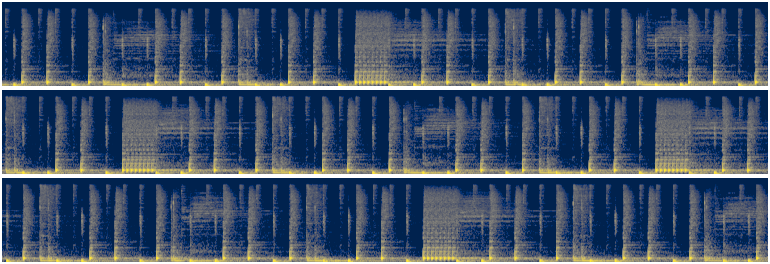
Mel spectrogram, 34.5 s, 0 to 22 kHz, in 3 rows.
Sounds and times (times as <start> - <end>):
Drum kit: 0.0 - 34.4
Drum roll: 0.0 - 34.4.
